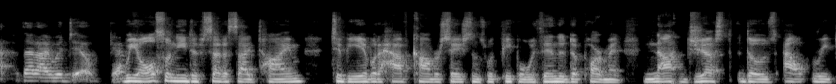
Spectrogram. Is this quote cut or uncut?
cut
